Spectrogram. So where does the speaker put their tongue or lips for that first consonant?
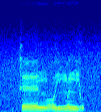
velum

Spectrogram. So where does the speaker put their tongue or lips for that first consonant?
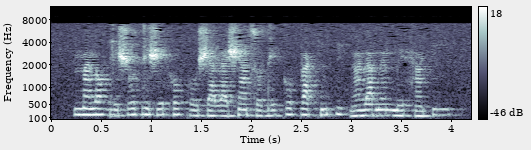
lips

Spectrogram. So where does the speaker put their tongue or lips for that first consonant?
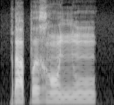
tongue tip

